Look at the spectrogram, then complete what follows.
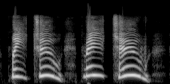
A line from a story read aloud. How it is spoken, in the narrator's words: squeaked Squeeze Juice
